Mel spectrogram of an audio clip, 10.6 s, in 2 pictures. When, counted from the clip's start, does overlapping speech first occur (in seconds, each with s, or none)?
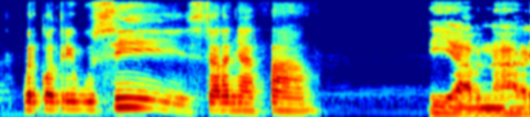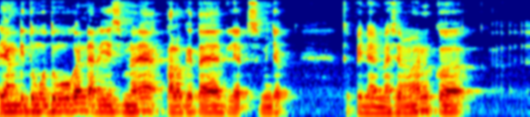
none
